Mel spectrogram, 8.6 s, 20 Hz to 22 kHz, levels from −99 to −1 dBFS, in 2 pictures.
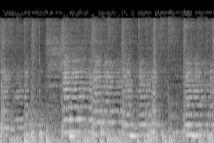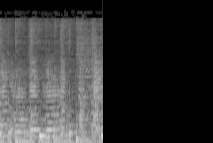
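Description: At 6.34 s an audio dropout to silence cuts the sound off through to the end, likely lost input; the waveform goes flat and the spectrogram blank.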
